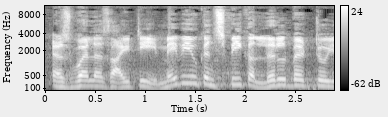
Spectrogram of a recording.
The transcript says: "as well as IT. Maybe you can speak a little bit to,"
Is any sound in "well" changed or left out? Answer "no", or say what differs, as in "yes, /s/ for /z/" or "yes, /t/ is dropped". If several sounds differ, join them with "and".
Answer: no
